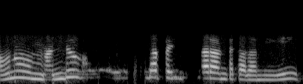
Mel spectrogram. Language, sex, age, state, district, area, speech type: Telugu, female, 60+, Andhra Pradesh, Konaseema, rural, conversation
